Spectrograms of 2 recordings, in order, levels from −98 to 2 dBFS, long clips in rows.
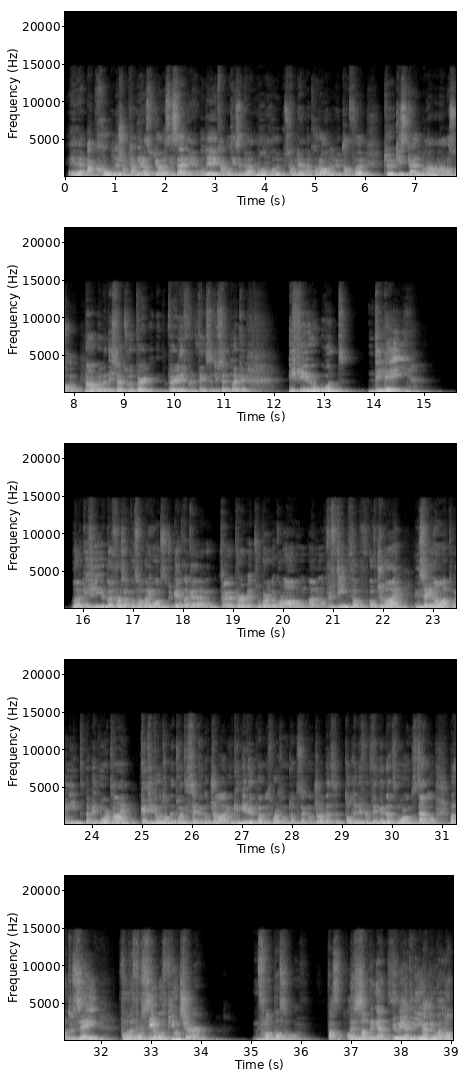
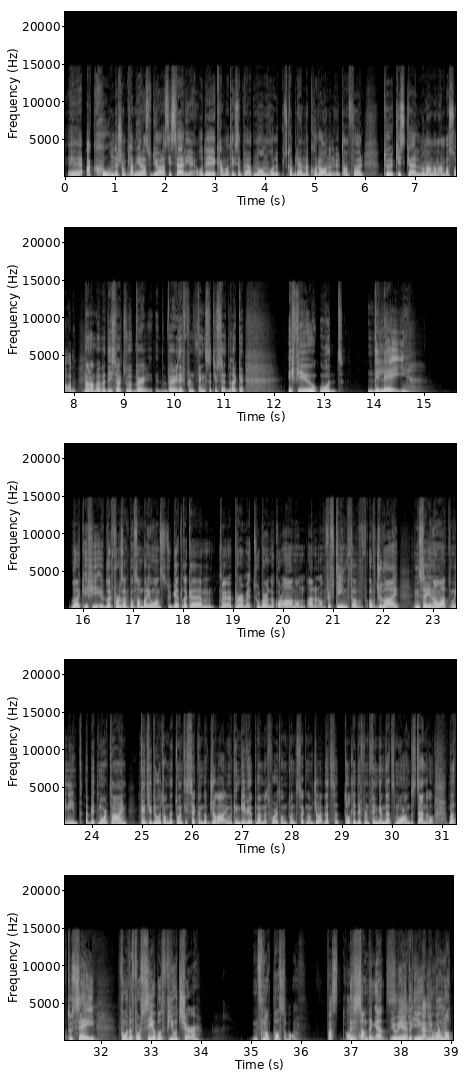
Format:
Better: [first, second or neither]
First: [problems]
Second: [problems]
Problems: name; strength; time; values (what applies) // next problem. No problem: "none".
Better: second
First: room echo; noticeable; dies away in 0.6 s // off-mic speech; far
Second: none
